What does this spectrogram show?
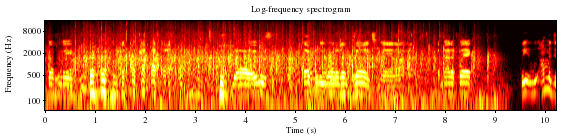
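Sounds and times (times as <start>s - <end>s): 
laughter: 0.0s - 8.5s
applause sound effect: 0.0s - 9.2s
speech: 0.1s - 8.7s, 9.5s - 10.2s.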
